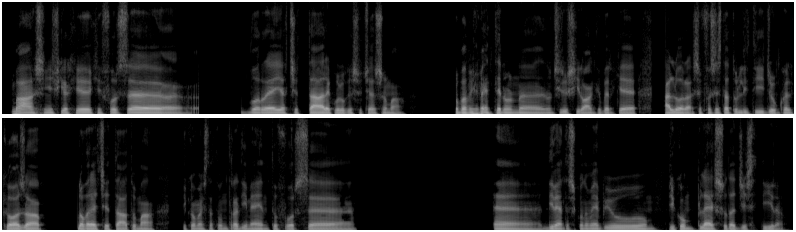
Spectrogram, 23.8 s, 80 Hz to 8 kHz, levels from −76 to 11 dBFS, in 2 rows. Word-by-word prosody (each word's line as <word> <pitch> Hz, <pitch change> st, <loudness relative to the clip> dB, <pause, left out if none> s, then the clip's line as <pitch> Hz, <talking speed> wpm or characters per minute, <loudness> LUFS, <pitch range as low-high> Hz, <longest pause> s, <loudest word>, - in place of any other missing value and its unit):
Mah, 110 Hz, -6 st, +4 dB
significa 110 Hz, +2 st, -2 dB
che 110 Hz, 0 st, +3 dB
che 115 Hz, -, -6 dB
forse 105 Hz, +1 st, -2 dB, 1.7 s
vorrei 105 Hz, -2 st, +4 dB
accettare 100 Hz, -1 st, +4 dB
quello 95 Hz, -1 st, -1 dB
che 95 Hz, -, -5 dB
è -, -, -5 dB
successo 95 Hz, +3 st, -4 dB
ma 80 Hz, -4 st, -6 dB, 0.8 s
probabilmente 115 Hz, -1 st, +3 dB
non 110 Hz, -1 st, 0 dB
non 95 Hz, -1 st, -1 dB
ci 100 Hz, -, -10 dB
riuscirò, 100 Hz, -1 st, -2 dB
anche 105 Hz, +2 st, -3 dB
perché, 95 Hz, -3 st, -1 dB, 0.4 s
allora 100 Hz, -4 st, +3 dB
se 110 Hz, -, -7 dB
fosse 110 Hz, +1 st, -4 dB
stato 105 Hz, 0 st, -1 dB
un 100 Hz, -, -2 dB
litigio, 100 Hz, 0 st, -2 dB
un 95 Hz, -, -5 dB
qualcosa, 100 Hz, -1 st, +3 dB
lo 95 Hz, +2 st, -5 dB
avrei 100 Hz, 0 st, +5 dB
accettato 95 Hz, -2 st, -2 dB
ma 90 Hz, -2 st, -3 dB, 0.4 s
siccome 105 Hz, -1 st, -5 dB
è -, -, -3 dB
stato 105 Hz, +1 st, -8 dB
un 105 Hz, -1 st, -6 dB
tradimento 95 Hz, -2 st, -3 dB
forse 90 Hz, -2 st, -2 dB, 2.1 s
Eh, 90 Hz, -4 st, -1 dB
diventa 110 Hz, 0 st, 0 dB
secondo 105 Hz, +2 st, -5 dB
me 105 Hz, 0 st, -1 dB
più 100 Hz, -1 st, 0 dB, 0.3 s
più 120 Hz, 0 st, -5 dB
complesso 100 Hz, -5 st, 0 dB
da 95 Hz, -2 st, 0 dB
gestire. 85 Hz, -3 st, -8 dB
100 Hz, 115 wpm, -27 LUFS, 95-105 Hz, 2.1 s, avrei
